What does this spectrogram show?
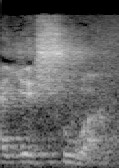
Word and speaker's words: Yeshua: O nome original dele era Yeshua. Não Yehoshua, como Josué da Torá, da Bíblia, do Velho Testamento, mas Yeshua se escreve Yud Shin Vav Ain.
